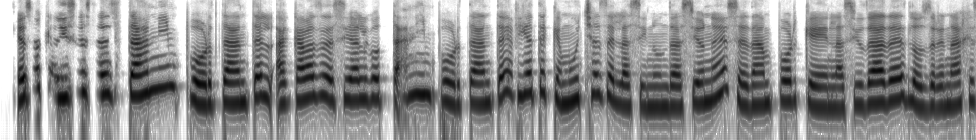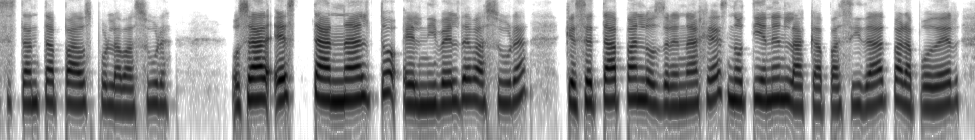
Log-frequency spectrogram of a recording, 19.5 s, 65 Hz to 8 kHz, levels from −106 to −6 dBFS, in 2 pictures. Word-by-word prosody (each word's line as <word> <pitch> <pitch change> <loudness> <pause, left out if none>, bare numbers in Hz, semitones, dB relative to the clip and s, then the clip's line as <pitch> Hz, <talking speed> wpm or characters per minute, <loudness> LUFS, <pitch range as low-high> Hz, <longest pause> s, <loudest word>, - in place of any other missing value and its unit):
Eso 270 +7 +2
que 350 - -16
dices 280 +4 0
es 310 -1 0
tan 315 +4 +4
importante, 240 - +1
l 290 -1 -1
acabas 260 +6 0
de 300 - -2
decir 265 0 -1
algo 265 +1 -1
tan 270 +4 -4
importante. 245 -2 -1
Fíjate 325 +2 -2
que 265 - -4
muchas 270 +6 -1
de 285 - +1
las 215 -3 -3
inundaciones 210 - -2
se 220 -4 -2
dan 220 +1 -3
porque 245 -3 -3
en 200 - -5
las 195 -1 -5
ciudades 235 +5 +1
los 210 -5 -1
drenajes 215 +4 -5
están 230 0 -3
tapados 235 -1 -1
por 215 -1 -7
la 200 -2 -2
basura. 215 +3 -6 0.6
O - - -3
sea, 270 +4 +7
es 270 +2 +6 0.2
tan 260 -4 +6
alto 280 +5 +3
el 220 -2 +1
nivel 230 +2 0
de 265 -1 +2
basura 245 +3 -2 0.4
que 230 -2 +3
se 235 +1 +3
tapan 260 +2 +3
los 225 -4 0
drenajes, 225 +8 -2
no 255 -2 +3
tienen 265 +1 +1
la 210 -3 0
capacidad 210 +3 -4
para 245 -5 0
poder, 205 +4 -3
245 Hz, 160 wpm, -18 LUFS, 220-270 Hz, 0.6 s, sea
